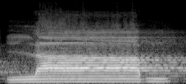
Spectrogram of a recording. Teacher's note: জিহ্বার আগার কিনারা তার বরাবর উপরের দাঁতের মাড়ির সাথে লাগাইয়া একটি হরফ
